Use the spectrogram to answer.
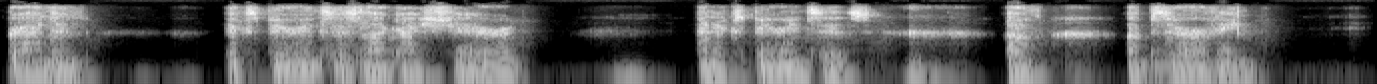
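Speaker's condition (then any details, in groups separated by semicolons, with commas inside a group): Vocal cord paralysis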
